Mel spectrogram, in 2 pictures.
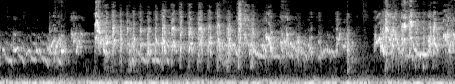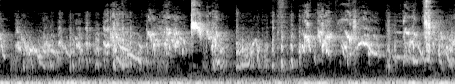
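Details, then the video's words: Budgerigar chirping: soft, continuous, scratchy warbling chatter of high, buzzy twitters with sharper squeaks now and then, over a steady low hum. "BUDGIE CHIRPING SOUNDS"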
